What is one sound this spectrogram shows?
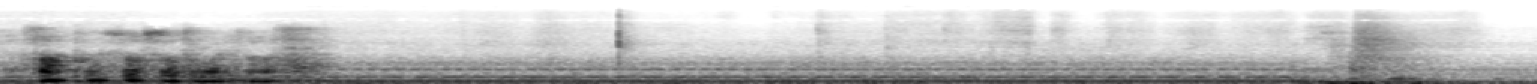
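A train's engine hums steadily, then falls quiet.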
